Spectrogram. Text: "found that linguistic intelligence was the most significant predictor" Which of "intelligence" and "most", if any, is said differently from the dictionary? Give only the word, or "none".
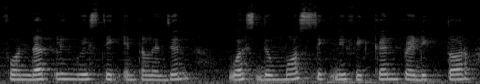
intelligence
